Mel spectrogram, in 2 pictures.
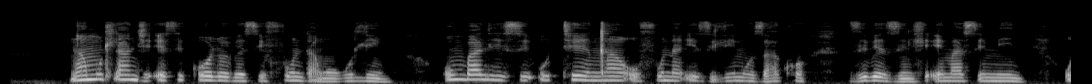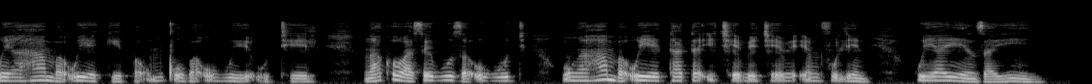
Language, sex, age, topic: North Ndebele, female, 25-35, education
